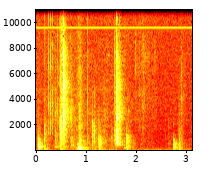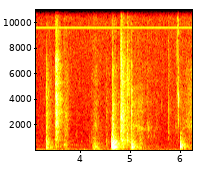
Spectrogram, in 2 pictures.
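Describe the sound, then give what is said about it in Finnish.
A door on the left opens with a series of sharp clunks and knocks, the loudest coming near the end, with no one speaking. “Olkaa hyvä, tässä tämä ovi vasemmalla.”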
